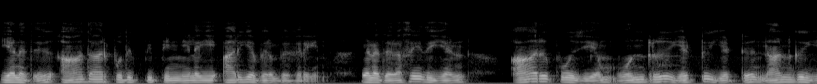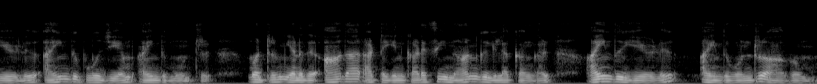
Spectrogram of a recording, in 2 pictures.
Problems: none marked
